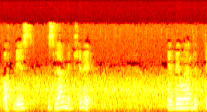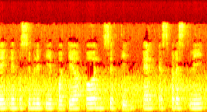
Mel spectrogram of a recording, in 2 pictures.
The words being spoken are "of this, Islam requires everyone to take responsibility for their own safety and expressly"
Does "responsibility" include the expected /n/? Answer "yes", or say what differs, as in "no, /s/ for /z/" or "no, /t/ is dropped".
no, /n/ is dropped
